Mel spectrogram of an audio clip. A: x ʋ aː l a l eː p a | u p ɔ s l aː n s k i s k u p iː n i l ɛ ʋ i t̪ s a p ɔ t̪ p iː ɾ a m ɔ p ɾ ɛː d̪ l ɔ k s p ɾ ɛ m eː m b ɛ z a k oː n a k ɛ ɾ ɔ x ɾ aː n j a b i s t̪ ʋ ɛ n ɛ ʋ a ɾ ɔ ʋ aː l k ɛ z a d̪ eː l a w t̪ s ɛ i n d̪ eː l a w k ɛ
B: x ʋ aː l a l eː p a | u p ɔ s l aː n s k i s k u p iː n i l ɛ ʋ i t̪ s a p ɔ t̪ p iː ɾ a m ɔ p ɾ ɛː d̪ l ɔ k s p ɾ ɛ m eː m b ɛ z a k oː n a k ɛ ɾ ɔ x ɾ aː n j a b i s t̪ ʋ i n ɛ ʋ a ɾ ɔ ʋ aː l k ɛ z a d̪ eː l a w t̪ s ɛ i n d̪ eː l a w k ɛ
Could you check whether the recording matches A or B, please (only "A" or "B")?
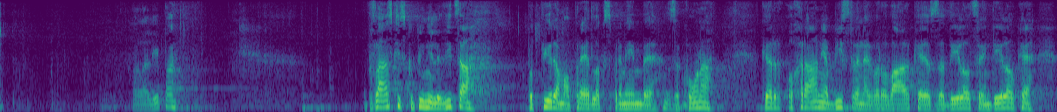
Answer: A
